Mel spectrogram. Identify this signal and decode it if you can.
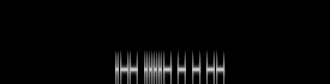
Morse code, heard as a keyed tone, about 48 wpm, 700 Hz. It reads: W4TTM
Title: Call Signs Repeated 3x - 50wpm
